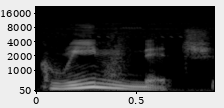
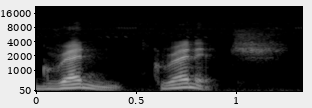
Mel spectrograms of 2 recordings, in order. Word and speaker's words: Greenwich: time how about that it's not even pronounced green niche it's pronounced gren greenwich greenwich how gay like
